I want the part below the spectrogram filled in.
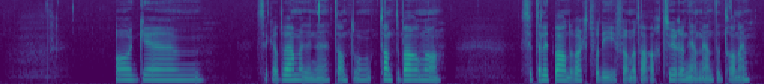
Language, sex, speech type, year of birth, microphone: Norwegian, female, spontaneous, 1987, Sennheiser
